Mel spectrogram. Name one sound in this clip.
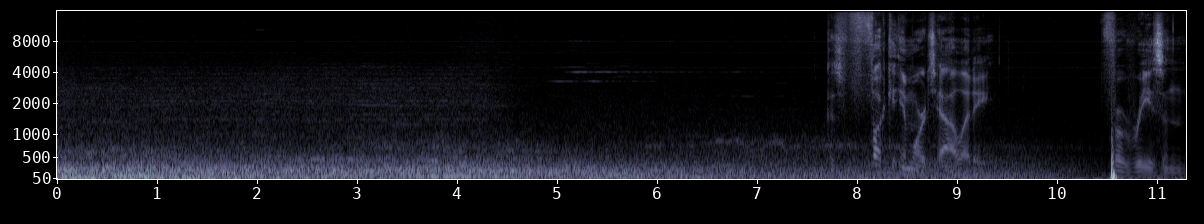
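A deep rushing roar slowly fades.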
